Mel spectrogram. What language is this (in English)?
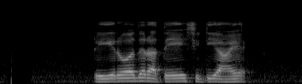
Sinhala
